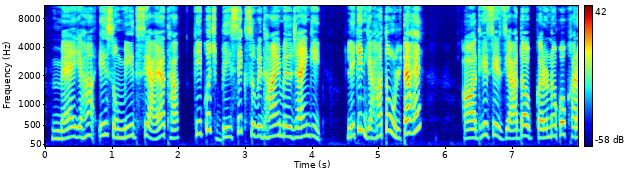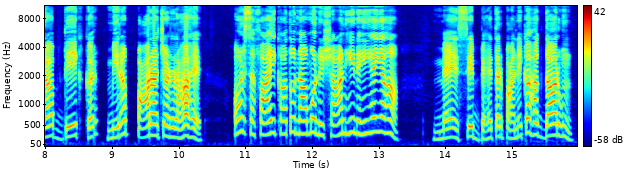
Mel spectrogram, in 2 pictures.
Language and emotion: Hindi, angry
